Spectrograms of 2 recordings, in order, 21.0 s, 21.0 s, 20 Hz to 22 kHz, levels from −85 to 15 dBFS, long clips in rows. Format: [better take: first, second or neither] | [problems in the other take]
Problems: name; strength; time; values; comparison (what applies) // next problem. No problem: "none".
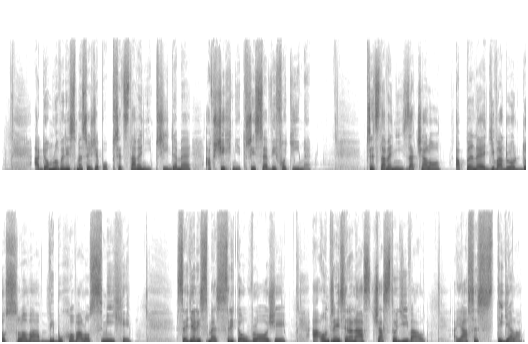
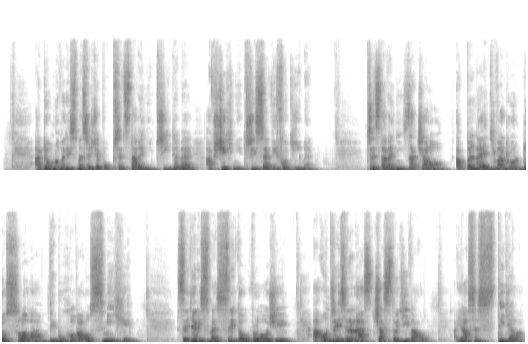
first | room echo; slight; dies away in 0.3 s // off-mic speech; far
